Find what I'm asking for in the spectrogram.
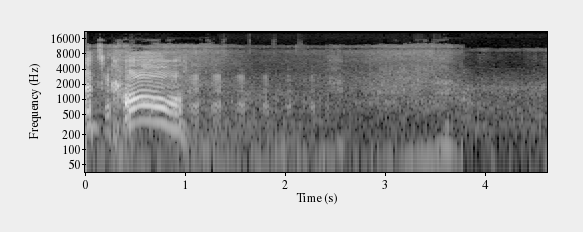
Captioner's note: man laughing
